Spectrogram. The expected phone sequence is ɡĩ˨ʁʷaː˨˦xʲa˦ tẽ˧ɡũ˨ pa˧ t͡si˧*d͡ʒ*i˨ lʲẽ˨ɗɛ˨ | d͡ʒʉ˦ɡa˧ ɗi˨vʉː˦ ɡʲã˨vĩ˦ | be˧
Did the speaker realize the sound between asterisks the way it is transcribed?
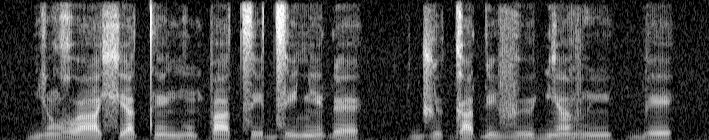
no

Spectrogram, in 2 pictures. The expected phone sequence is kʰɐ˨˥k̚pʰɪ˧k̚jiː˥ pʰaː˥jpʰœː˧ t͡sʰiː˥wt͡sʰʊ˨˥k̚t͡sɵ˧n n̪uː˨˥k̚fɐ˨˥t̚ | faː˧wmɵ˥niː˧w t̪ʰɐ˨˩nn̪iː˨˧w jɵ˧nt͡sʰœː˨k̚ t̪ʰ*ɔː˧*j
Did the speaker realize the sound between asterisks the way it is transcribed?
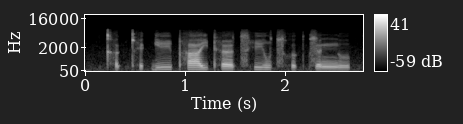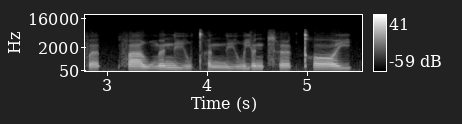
yes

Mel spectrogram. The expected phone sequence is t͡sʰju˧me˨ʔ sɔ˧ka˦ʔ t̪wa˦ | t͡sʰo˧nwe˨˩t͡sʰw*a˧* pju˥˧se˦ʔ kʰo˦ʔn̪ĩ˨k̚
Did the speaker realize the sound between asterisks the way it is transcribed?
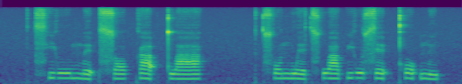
no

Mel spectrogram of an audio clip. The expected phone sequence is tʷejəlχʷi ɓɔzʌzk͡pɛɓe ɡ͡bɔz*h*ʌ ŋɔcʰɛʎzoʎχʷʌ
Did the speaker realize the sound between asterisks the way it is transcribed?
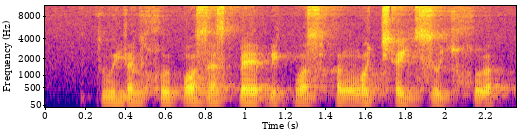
yes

